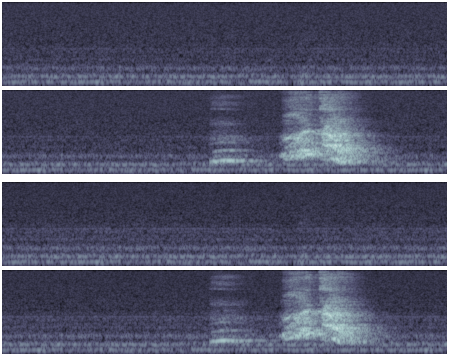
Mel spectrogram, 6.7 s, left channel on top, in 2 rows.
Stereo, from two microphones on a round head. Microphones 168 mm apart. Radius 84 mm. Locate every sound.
2.2 s whispering: 30° right (ahead or behind), 8.5 m
4.9 s a sneeze: 10° right (ahead or behind), 7 m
